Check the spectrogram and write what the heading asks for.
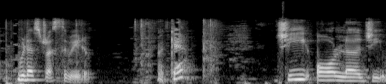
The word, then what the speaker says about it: geology: So you have to split the word into syllables and find out the third syllable from the end, and that will be the stress syllable.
